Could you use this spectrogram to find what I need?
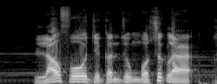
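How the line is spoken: Smiling, malicious. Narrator (Vietnamese): Hồng Sắt mỉm cười chứa đầy ác độc nói

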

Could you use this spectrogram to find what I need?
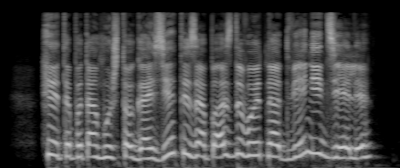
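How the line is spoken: Good-natured chuckle. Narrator (Russian): добродушно хохотнула она

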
